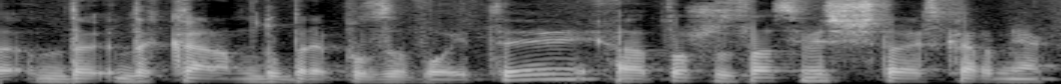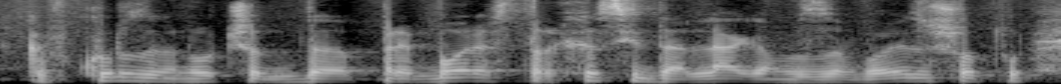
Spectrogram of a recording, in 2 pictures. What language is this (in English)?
Bulgarian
